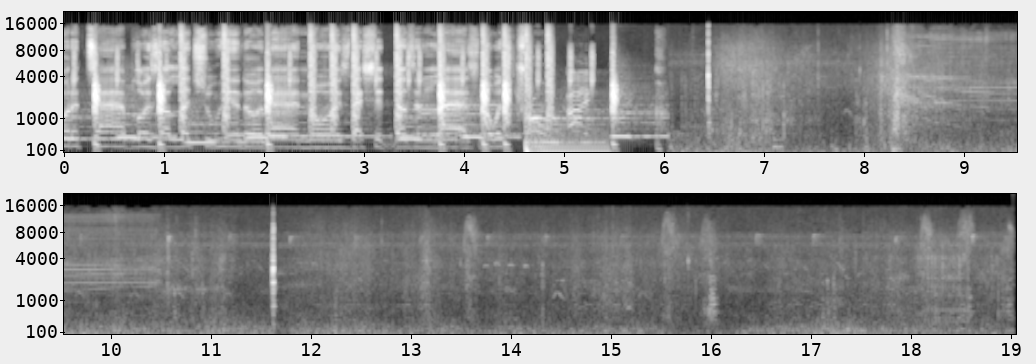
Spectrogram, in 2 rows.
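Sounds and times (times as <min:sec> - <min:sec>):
low wind rumble: 0:06.1 - 0:19.0
reel spool whirring: 0:08.6 - 0:10.8.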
